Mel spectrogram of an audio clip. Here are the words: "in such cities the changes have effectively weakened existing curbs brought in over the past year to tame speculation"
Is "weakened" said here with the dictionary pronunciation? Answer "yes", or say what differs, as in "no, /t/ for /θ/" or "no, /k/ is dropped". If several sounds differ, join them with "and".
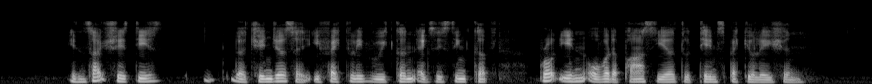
no, /d/ is dropped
